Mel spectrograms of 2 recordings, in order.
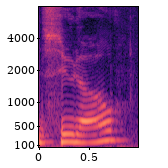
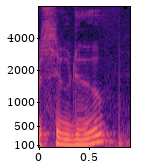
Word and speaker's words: sudo: would just type in sudo sudo means that you are going in as a pseudo root user except pseudo spell different but it's kind of pronounced the same way some people prefer sudo semantics i think either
